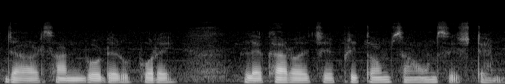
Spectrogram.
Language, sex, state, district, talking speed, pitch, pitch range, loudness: Bengali, male, Tripura, Unakoti, 120 wpm, 100 Hz, 95-105 Hz, -20 LUFS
